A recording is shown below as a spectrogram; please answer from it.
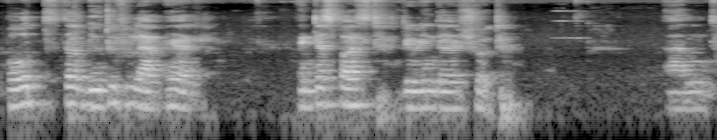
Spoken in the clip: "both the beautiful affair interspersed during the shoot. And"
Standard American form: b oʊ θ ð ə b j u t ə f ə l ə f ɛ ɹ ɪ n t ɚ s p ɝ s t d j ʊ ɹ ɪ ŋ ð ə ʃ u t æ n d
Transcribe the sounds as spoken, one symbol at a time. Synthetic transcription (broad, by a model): b oʊ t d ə b j u t ə f ə l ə p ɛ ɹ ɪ n t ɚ s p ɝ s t d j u ɹ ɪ ŋ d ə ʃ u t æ n d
